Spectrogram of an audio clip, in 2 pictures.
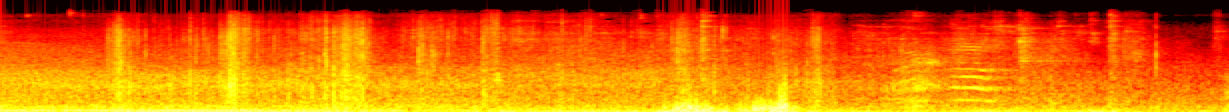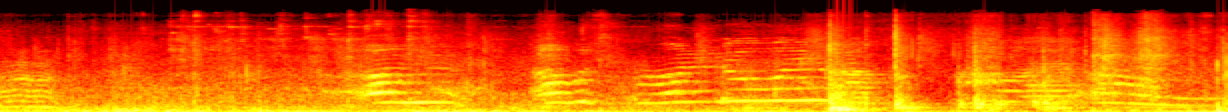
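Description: A light metal rack rattles and clanks as it is carried.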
